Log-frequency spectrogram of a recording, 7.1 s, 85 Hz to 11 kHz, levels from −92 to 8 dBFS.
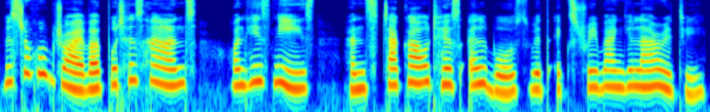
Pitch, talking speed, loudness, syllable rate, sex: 270 Hz, 135 wpm, -16 LUFS, 4.1 syllables/s, female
